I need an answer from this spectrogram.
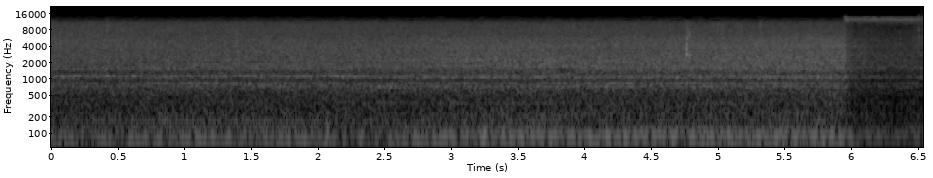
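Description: Diesel-hauled train approaching: a steady low engine hum under a broad rush of wheel and track noise, slowly growing louder. The sound drops off abruptly near the end.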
